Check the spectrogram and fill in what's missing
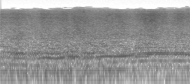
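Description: Late model race cars roar around Salina Speedway in Kansas, a loud continuous engine drone with rising and falling pitch as the pack runs laps, tires faintly squealing, with no talk.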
